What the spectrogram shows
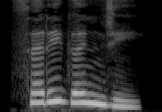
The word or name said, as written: ಸರಿಗಂಜಿ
